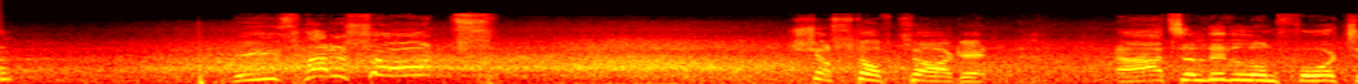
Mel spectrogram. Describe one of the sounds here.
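A stadium crowd roars and then fades.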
